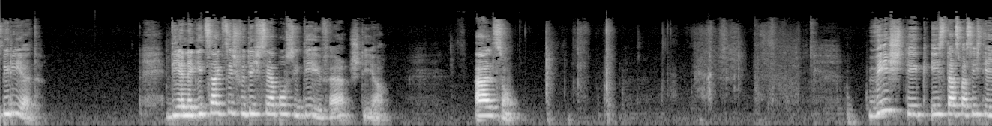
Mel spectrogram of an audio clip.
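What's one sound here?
A woman speaks calmly and warmly, close by.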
